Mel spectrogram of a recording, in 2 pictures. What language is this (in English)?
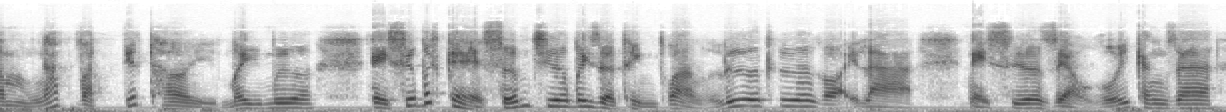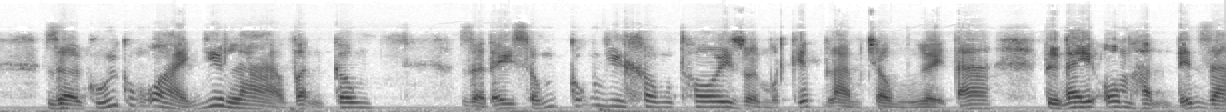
Vietnamese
